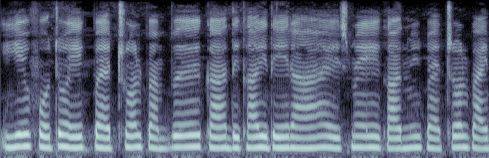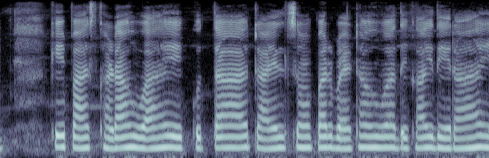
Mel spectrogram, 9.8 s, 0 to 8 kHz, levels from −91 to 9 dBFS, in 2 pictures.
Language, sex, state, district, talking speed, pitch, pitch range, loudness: Chhattisgarhi, female, Chhattisgarh, Jashpur, 185 wpm, 205 Hz, 195-210 Hz, -14 LUFS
